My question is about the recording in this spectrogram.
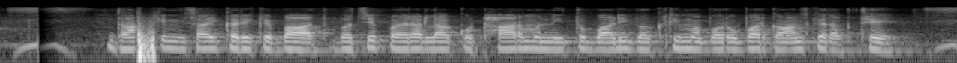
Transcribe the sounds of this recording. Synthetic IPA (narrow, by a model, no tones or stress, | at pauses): d̪ʱaːnkimɪsaːikəɾekebaːd̪bət͡ʃepəɦɪɾalaːkʊʈʰaːɾmənit̪obaːɽibəkʰɾimẽbəɾoːbəɾɡãːnd͡ʒkeɾəkʰt̪ʰeː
